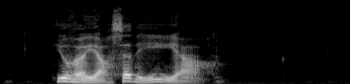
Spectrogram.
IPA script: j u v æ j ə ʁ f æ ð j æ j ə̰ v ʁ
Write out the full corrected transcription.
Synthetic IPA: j u v æ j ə ʁ s æ ð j i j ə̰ ʁ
